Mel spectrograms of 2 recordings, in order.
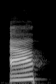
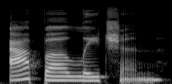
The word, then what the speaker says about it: Appalachian: Appalachian. Correct pronunciation. Appalachian. 5 syllables with the stress on the third, and the ending collapses.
